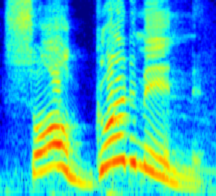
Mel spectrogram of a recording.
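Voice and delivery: "Saul Goodman" said slow, high and loud, each word drawn out; correct name. Shown as a demonstration. Gamer correcting his slip to viewers, slow and loud. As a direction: spell out the right name slowly. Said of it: "Who the hell is Saul Goodwin?".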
